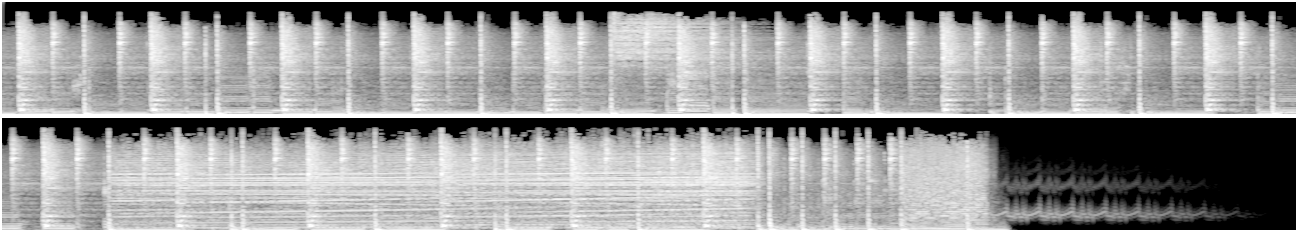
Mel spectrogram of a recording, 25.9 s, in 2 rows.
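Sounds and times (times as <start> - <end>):
bass: 0.0 - 23.0
percussion: 0.0 - 23.2
sound effects: 14.0 - 24.9.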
